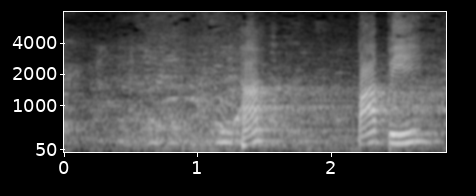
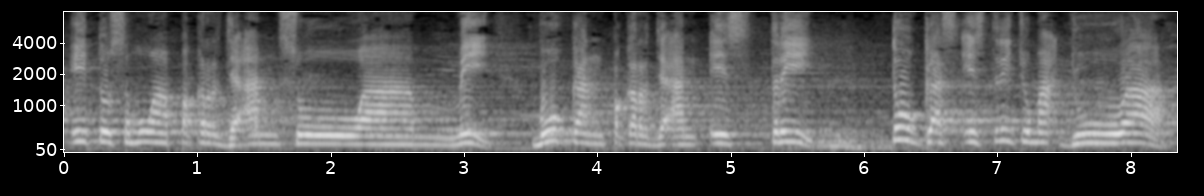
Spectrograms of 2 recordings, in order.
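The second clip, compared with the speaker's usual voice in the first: slow emphatic; slower than usual. Real, not acted.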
